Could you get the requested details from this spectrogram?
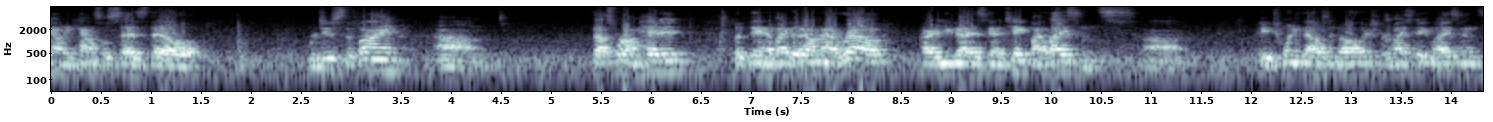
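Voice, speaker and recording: Fairly slow, fairly evenly intoned speech with long, frequent pauses, audible room echo and noticeable background noise. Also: man, fairly high pitch for a man. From California, Bakersfield. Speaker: farmer. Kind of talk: public comment at meeting.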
